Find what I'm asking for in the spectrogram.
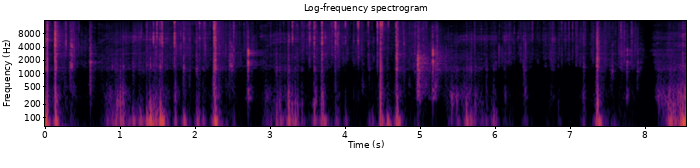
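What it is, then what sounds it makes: Bar soap being carved. A hand-held solid white embossed bar soap is scraped with a metal utility blade, shaving it into curls. Dry, bright crackling and crunchy scraping strokes come in quick irregular bursts, each cut snapping off sharply with almost no ring.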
